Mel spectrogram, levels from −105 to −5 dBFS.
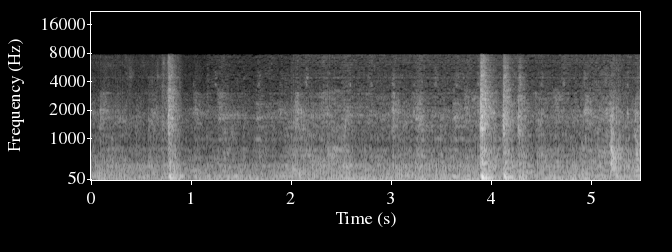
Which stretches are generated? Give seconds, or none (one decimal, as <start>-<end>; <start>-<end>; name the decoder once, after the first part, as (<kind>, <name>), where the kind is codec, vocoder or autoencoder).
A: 0.0-0.9 (vocoder, Vocos); 2.0-5.5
